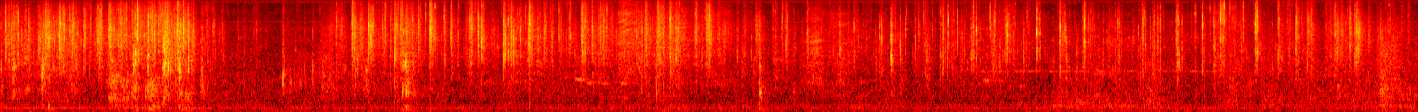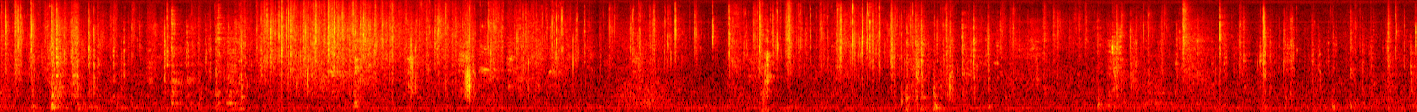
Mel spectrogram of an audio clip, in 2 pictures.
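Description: Dogs moving about and playing, their paws scuffling and crunching on wood chips and wooden decking in many small irregular clicks and rustles, busiest near the start and again past the middle. A faint steady hum runs under it.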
